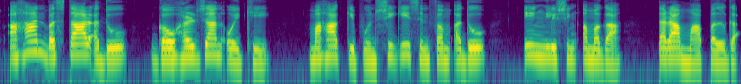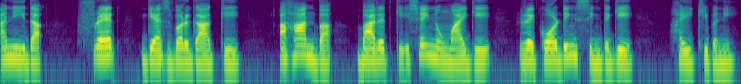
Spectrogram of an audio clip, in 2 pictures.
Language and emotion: Manipuri, neutral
